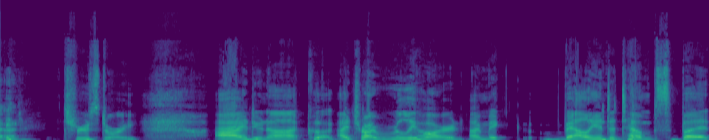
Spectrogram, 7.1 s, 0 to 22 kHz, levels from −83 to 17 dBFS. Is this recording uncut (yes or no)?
no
